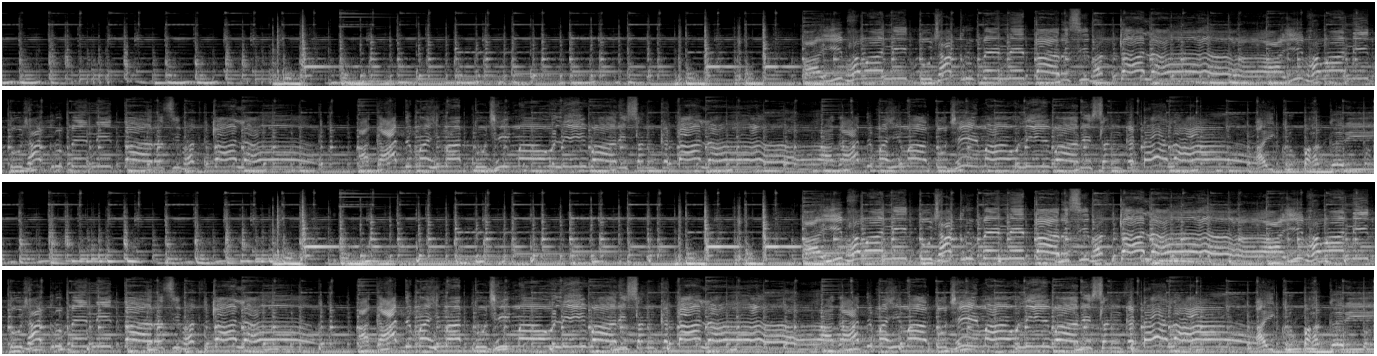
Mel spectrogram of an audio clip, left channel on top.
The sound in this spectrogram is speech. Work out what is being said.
आई भवानी तुझ्या कृपेने तारसी भक्ताला, आई भवानी तुझ्या कृपेने तारसी भक्ताला. अगाध महिमा तुझी माऊली वारी संकटाला, अगाध महिमा तुझी माऊली वारी संकटाला. आई कृपा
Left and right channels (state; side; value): quieter; left; 3.9 dB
